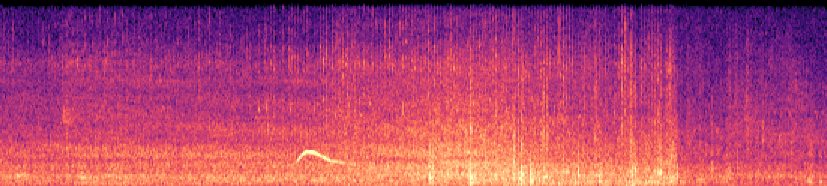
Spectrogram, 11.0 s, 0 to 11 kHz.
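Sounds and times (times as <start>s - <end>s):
car engine at low revs: 0.0s - 11.0s
short gliding whistle: 3.9s - 4.7s
tyres crunching over gravel: 4.2s - 11.0s.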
